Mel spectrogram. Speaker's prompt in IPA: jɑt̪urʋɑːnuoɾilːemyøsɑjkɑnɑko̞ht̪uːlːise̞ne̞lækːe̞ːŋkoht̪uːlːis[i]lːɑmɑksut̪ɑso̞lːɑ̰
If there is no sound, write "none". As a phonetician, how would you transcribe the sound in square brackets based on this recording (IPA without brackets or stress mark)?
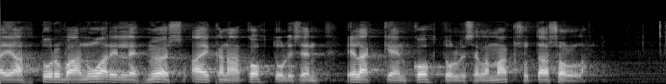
e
